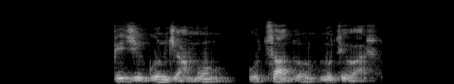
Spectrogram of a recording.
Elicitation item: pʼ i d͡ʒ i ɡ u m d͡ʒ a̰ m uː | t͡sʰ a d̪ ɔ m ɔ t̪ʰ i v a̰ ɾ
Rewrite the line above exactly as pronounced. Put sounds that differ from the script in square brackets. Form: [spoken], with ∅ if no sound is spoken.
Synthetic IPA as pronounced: pʼ i d͡ʒ i ɡ u [n] d͡ʒ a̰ m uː | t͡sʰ a d̪ [u] m [u] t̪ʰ i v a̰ ɾ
